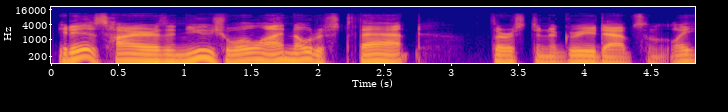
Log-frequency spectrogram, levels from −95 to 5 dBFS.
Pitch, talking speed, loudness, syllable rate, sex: 120 Hz, 135 wpm, -19 LUFS, 4.5 syllables/s, male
